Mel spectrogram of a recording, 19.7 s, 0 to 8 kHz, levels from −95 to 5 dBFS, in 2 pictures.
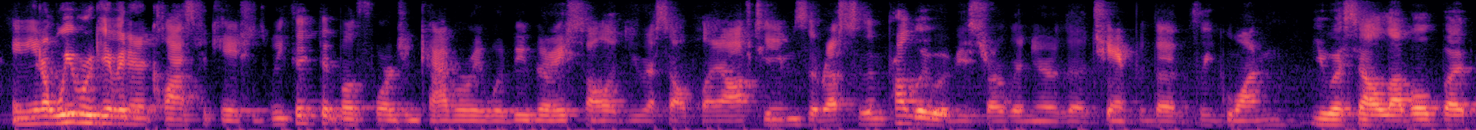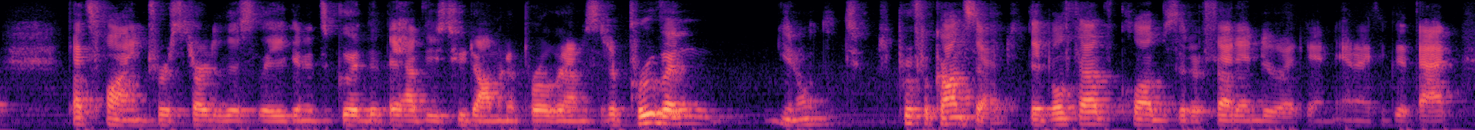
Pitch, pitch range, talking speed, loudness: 120 Hz, 115-135 Hz, 245 wpm, -23 LUFS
